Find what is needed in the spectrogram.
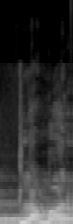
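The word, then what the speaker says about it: plumber: பட் பிளம்பர் அப்படின்றத எப்படி pronounce பண்ணுவோம் அப்படின்னா இந்த பிஏ சைலண்ட் ஆக்கிட்டு பிளமர் அப்படின்னு நம்ம சொல்லணும். ஸோ பிஏ ப்ரொனவுன்சியேஷன் இல்லாமல் நீங்களே சொல்லி பாருங்கள், பிளமர்.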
